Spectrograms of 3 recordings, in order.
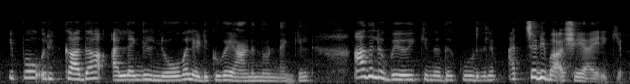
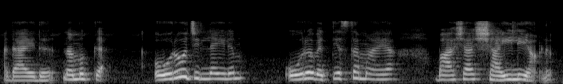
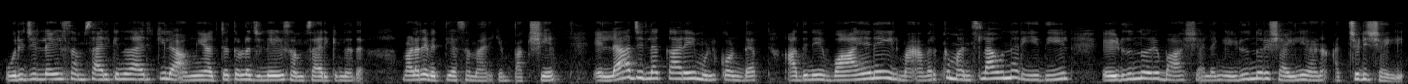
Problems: none marked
